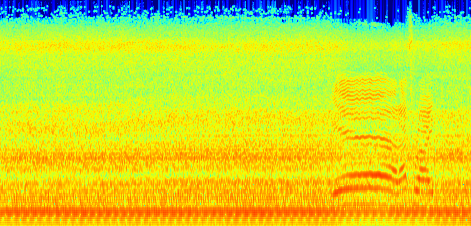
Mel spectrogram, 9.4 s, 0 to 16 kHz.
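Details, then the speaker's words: Craftsman LT1000 lawn tractor, 21HP opposed twin, first drive after engine rebuild with new drive belt, automatic transmission; even steady drone under light load, no knocks or misses, runs smooth and fast. "Engine runs so smooth, man. So fast, too."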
